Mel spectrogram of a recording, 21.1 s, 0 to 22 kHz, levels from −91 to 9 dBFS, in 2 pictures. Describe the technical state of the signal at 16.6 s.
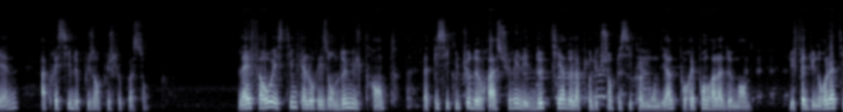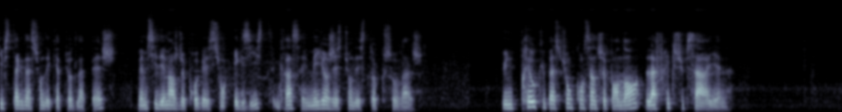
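At 16.6 s the signal is intact, with no dropout, distortion, glitch or other fault audible at that point.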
